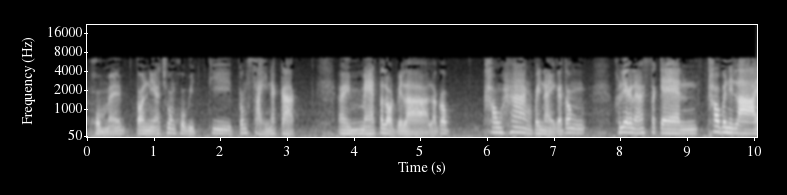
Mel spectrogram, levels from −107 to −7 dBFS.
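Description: Throughout the speech, nothing is left above 6.5 kHz and the sound is watery and swirling, likely MP3 compression at a rate fitting 32 kbps. The starved encoder drops weak frequency lines that flicker frame to frame. A plain low-pass filter would dull without that churning.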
